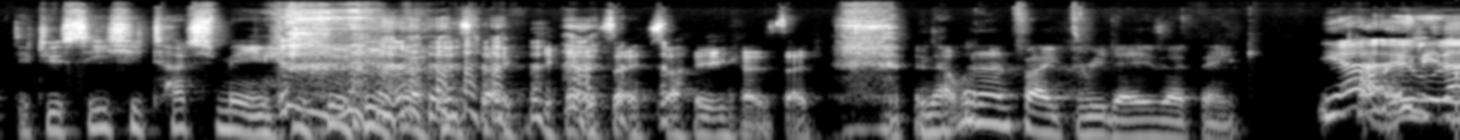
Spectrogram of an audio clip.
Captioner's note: laughing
